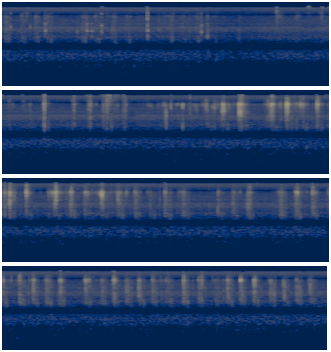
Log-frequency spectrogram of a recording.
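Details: A male Teddy guinea pig chewing vegetables and fruit such as shiso, strawberry and bean sprouts, with crisp, rapid crunching clicks in uneven bursts and some stray background noise.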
